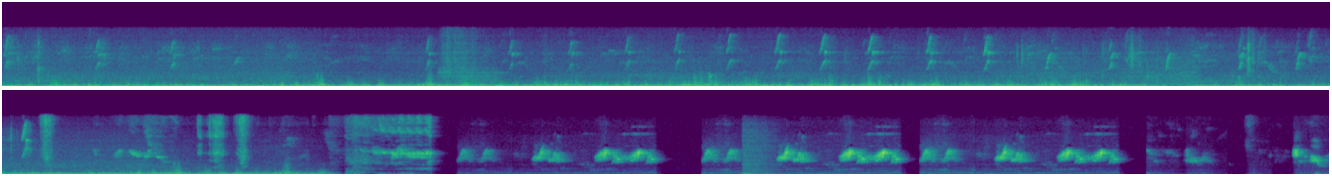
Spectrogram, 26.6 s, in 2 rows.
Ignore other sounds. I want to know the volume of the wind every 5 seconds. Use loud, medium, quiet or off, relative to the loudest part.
loud, loud, loud, medium, off, off.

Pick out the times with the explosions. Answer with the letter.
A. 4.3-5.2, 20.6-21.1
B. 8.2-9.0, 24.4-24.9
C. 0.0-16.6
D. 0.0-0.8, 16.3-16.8
A.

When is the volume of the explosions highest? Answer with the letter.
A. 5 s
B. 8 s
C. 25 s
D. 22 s
A.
